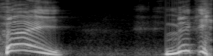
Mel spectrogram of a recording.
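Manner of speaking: high Goofy "Hey, Mickey"; Goofy impression. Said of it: "You sound like a fuck".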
